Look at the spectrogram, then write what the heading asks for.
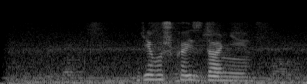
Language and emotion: Russian, neutral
